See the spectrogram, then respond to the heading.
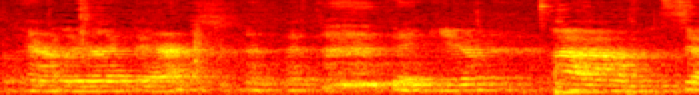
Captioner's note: laughs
